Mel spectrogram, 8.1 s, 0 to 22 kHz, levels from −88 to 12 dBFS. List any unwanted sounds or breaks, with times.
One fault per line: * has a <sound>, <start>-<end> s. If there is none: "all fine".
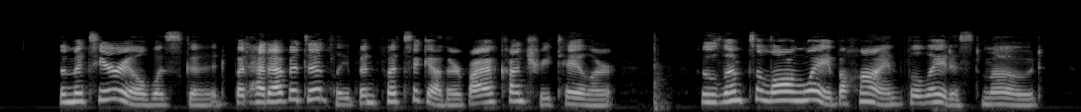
* has a laugh, 4.9-5.1 s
